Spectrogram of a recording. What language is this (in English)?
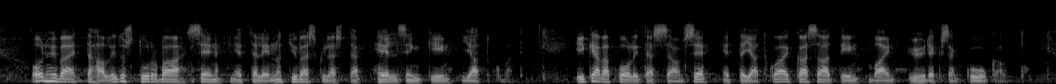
Finnish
